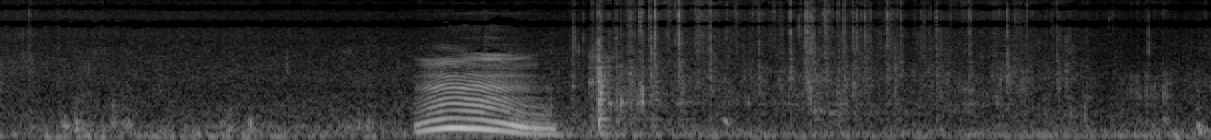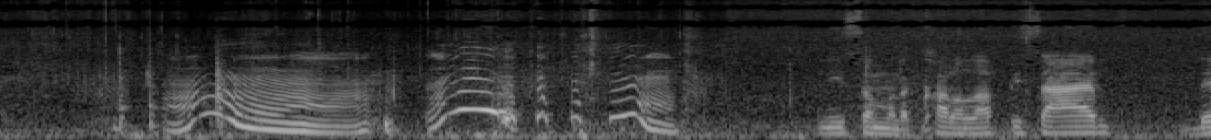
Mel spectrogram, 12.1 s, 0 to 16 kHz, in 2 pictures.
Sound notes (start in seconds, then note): 0.1 chewing; 2.8 chips falling; 5.9 chewing; 7.8 chuckles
